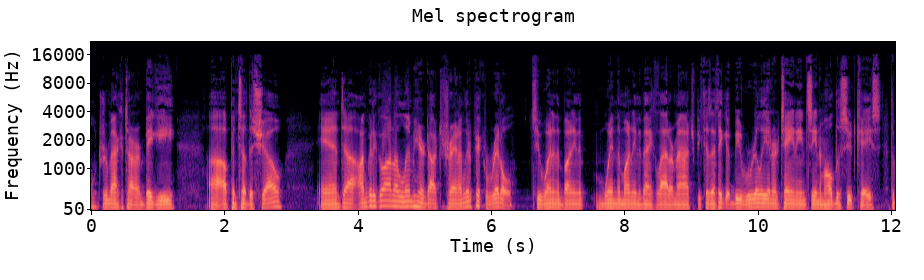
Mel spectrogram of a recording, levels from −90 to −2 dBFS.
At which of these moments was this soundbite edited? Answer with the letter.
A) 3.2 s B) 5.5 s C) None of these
C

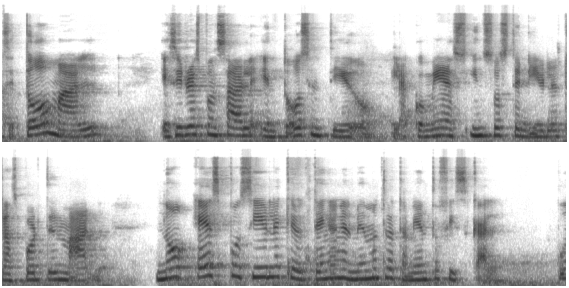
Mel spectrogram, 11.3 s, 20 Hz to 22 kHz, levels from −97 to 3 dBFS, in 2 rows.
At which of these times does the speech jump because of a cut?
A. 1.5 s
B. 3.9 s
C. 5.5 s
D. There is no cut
B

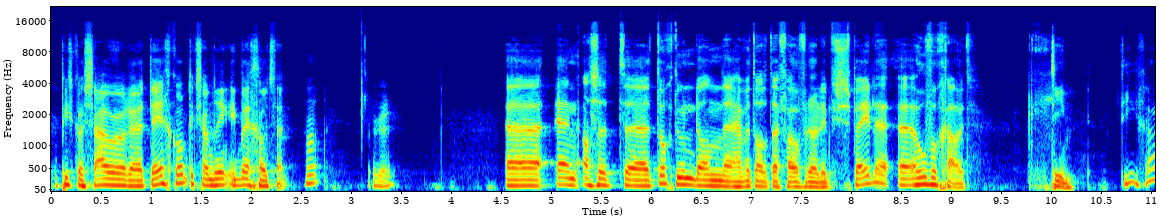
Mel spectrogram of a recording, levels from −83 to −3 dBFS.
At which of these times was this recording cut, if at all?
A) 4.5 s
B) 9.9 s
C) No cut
A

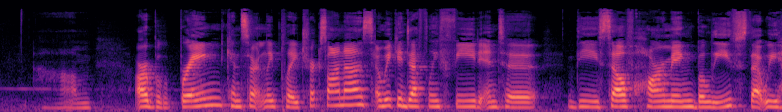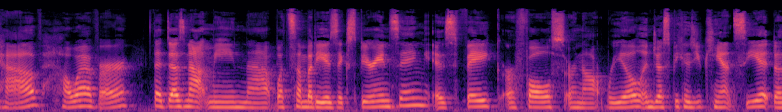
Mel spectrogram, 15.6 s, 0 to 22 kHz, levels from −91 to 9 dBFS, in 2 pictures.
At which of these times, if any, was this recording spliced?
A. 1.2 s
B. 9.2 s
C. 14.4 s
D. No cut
B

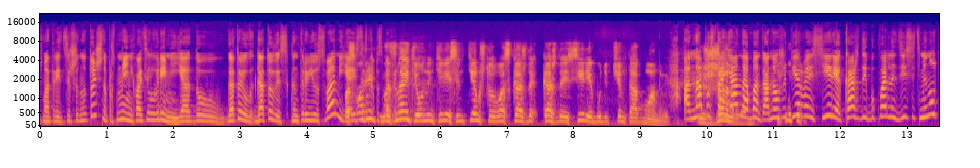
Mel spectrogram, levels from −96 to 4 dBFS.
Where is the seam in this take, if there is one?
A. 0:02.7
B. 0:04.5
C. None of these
C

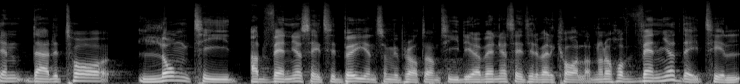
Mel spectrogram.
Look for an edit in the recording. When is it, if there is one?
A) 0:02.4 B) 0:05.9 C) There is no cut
A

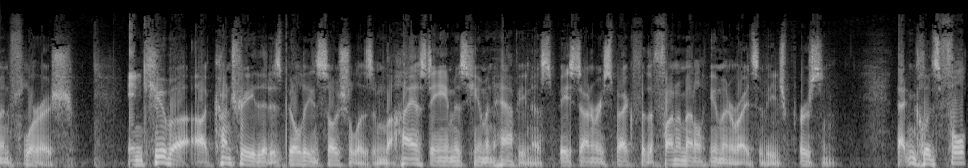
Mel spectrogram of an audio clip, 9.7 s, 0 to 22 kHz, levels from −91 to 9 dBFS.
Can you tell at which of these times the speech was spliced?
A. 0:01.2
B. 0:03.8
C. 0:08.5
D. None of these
A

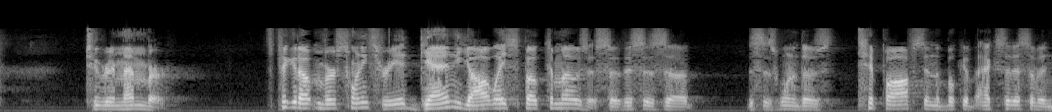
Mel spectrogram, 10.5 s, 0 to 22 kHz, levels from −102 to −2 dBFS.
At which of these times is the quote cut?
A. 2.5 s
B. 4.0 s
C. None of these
A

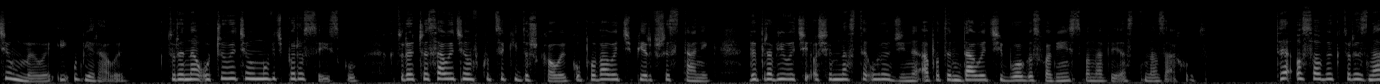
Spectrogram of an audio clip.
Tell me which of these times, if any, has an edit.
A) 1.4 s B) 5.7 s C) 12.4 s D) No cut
D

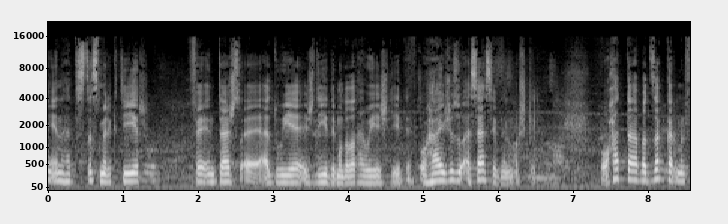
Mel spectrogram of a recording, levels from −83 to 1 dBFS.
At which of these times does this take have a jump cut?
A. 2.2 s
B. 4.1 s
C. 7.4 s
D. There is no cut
B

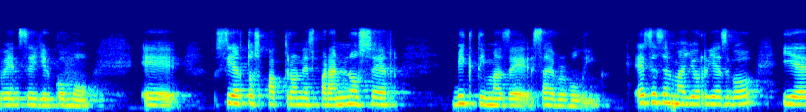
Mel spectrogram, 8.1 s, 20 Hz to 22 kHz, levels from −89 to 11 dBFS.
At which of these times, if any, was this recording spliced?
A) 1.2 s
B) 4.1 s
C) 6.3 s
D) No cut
C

